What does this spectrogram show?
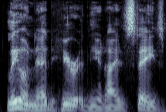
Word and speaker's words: Leonid: That's how you'd pronounce it in Russian. Leonid. We'd say Leonid. Leonid here in the United States, but they pronounce it there.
